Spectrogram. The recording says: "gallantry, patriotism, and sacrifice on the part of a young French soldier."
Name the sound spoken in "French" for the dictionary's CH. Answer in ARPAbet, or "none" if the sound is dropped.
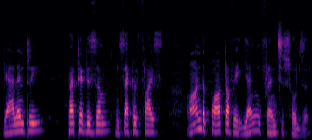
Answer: CH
